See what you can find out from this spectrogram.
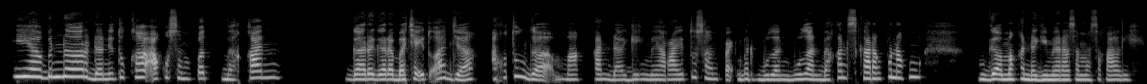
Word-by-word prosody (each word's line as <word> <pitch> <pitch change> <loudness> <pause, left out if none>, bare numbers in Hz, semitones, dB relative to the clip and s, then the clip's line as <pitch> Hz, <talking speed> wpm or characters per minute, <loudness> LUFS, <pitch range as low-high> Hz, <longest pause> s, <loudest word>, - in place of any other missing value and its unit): iya 370 0 +6
benar 360 0 +4
dan 245 0 +1
itu, 320 +5 -5
Kak, 330 0 +3
aku 320 - -9
sempat 275 0 -4
bahkan, 300 +7 0 0.7
gara-gara 230 0 +3
baca 225 +4 +2
itu 230 - -4
aja, 240 -4 -1 0.2
aku 315 - -6
tuh 385 - -1
nggak 230 -5 +1 0.2
makan 230 +1 -3
daging 215 +2 -4
merah 225 +1 -1
itu, 240 - -10
sampai 250 -4 -4
berbulan-bulan, 220 0 -1
bahkan 310 +9 -3
sekarang 270 -1 +2
pun 340 -3 +1
aku 345 - -8 0.7
nggak 235 +1 +3
makan 240 0 +1
daging 215 0 +2
merah 215 0 +2
sama 215 -1 -2
sekali, 215 -1 -4
235 Hz, 160 wpm, -24 LUFS, 220-290 Hz, 0.7 s, iya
